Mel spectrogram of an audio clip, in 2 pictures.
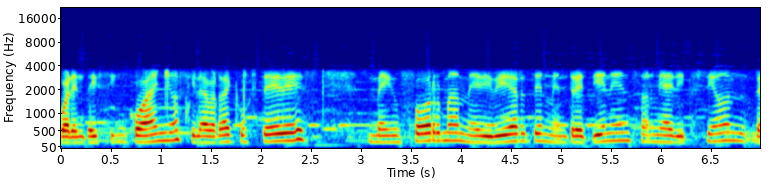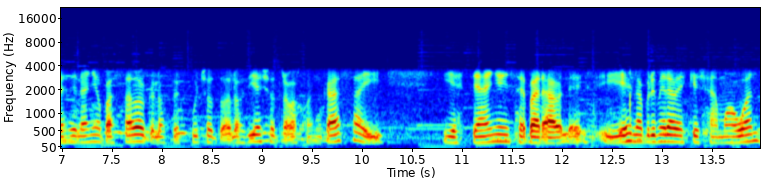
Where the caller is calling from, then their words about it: Loma Hermosa, Buenos Aires Province, Argentina; de Loma Hermosa. Los escucho como todas las tardes.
